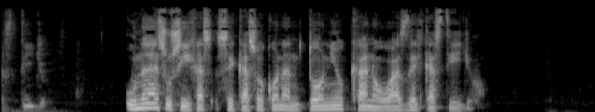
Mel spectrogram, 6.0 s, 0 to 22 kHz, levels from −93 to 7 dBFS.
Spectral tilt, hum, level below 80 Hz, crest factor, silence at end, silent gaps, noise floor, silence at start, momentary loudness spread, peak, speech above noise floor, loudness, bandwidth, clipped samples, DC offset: -4 dB/octave; none; -62 dBFS; 22 dB; 1.15 s; none; -84 dBFS; 0.05 s; 20 LU; -6 dBFS; 57 dB; -25 LUFS; 16 kHz; under 0.1%; under 0.1%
